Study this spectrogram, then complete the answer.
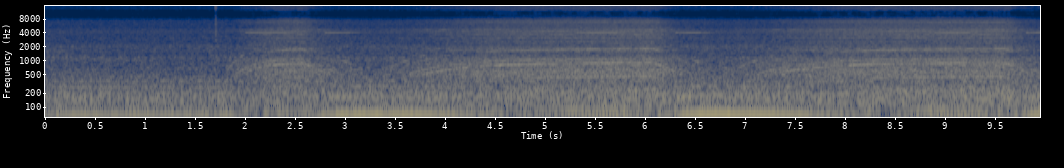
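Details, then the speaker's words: EGSCATEE 2500W pure sine inverter on idling car via 6 ft 10 AWG jump cables, blow dryer switched to high (over 140 A DC): dryer whine dies and spins back up every few seconds as fault light trips; low-voltage protection cutout from cable voltage drop. "After about 2 or 3 seconds, the power light gonna turn to a faulty light and shut down the power. You can hear the blow dryer shut off, slow down, and powered on again."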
